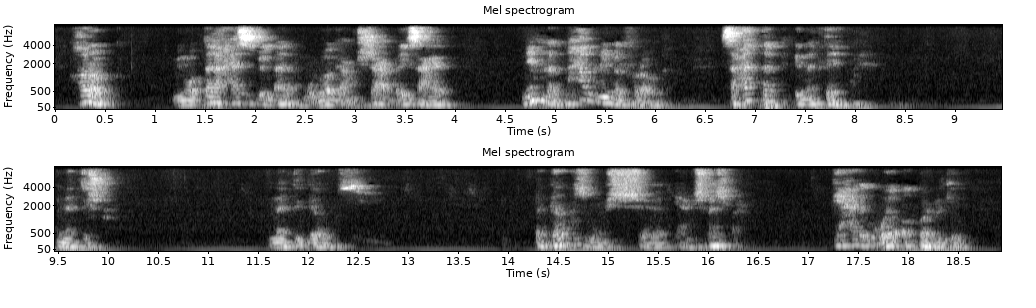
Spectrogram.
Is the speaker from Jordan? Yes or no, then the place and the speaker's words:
no; Egypt; مصريين، احنا مصريين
